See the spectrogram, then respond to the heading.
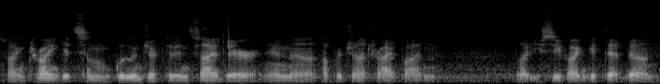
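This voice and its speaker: A man's voice: low voice, steady tone, brisk, creaky, dull audio, slight background noise. A man giving a casual, plainspoken hands-on workshop demonstration, narrating each step as he works. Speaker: vintage radio restorer and host. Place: home workshop.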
